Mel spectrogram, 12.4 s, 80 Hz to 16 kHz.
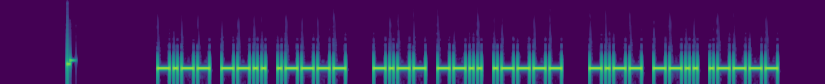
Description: Morse code, heard as a keyed tone, about 19 wpm, 700 Hz. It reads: YZ1 YZ1 YZ1
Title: Callsign Prefixes for Top 25 DXCC - Repeated 3x - 20wpm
